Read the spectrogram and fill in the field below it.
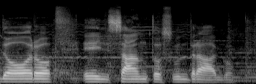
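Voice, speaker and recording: A Venetian accent over music in the background. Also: man. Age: young. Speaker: illustrator. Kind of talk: interview answer.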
